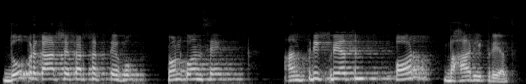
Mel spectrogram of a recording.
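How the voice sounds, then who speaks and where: A man's voice: extremely high pitch, normal speed, echoey room, phone-quality sound. A male teacher giving a grammar lesson, reciting letters one by one and repeating his questions to the class before answering them himself.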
